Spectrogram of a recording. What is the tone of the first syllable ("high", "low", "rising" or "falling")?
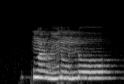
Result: high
